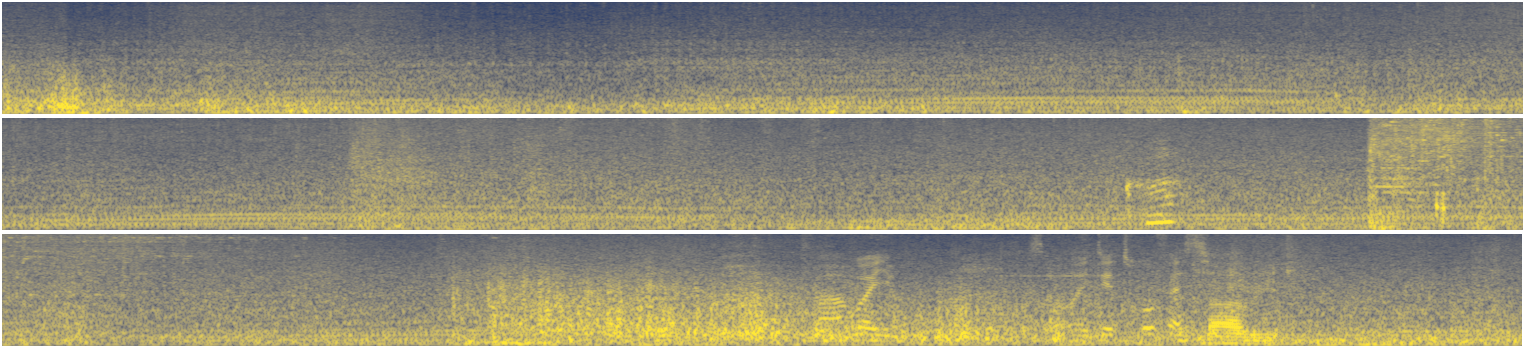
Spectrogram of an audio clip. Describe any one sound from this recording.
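Water churns and splashes against a small boat's hull.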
